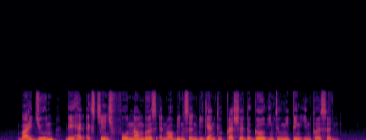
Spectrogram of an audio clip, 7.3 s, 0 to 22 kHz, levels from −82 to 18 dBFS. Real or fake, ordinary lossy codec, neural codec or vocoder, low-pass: real; none; none; none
